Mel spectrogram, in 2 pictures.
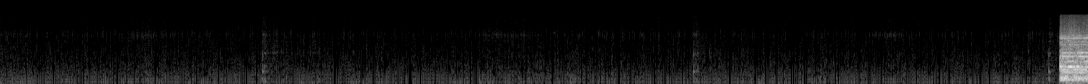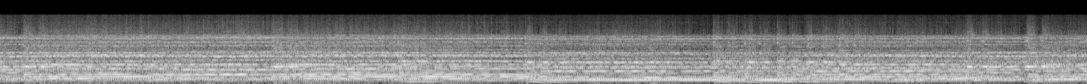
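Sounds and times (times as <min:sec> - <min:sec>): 
brega music: 0:10.6 - 0:21.7.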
